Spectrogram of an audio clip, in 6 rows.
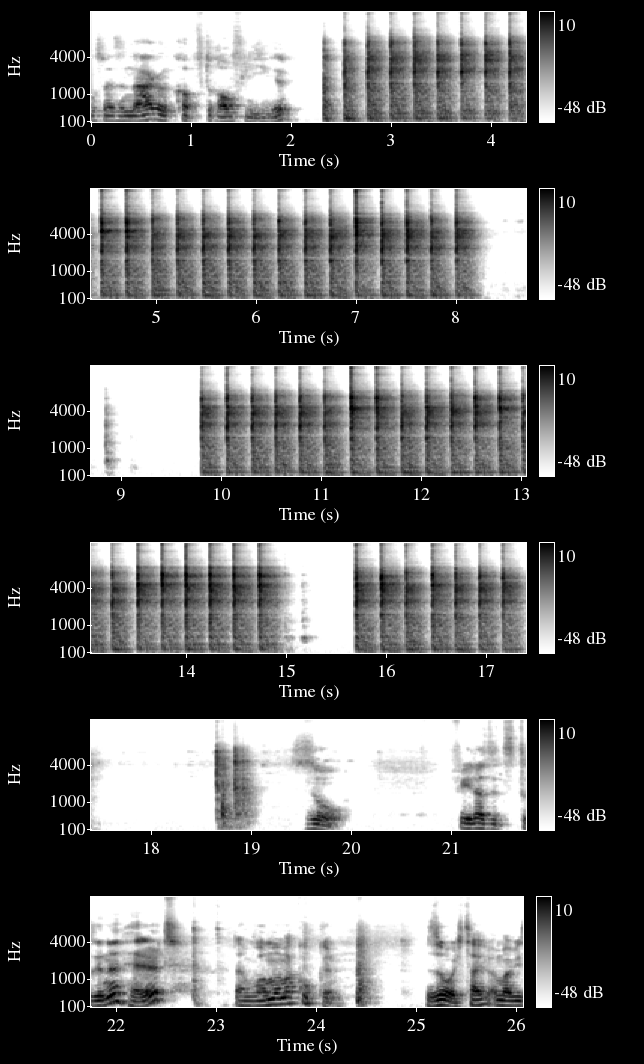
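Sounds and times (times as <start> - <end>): small hammer tapping metal: 2.3 - 8.2, 9.8 - 17.5.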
